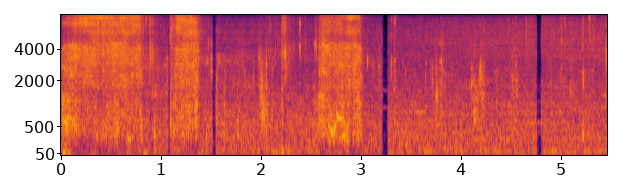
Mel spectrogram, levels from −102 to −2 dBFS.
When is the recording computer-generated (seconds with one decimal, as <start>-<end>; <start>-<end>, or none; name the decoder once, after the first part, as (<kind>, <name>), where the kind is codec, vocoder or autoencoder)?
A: 0.0-3.3 (autoencoder, DAC-VAE); 3.8-5.5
